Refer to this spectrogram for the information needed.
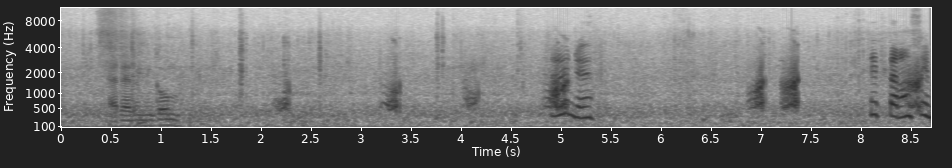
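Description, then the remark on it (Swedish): Two pool frogs croak in short, nasal bursts at a pond by the sea on Örskär, some calls doubled, repeating irregularly every second or so over a steady low outdoor background. “Gölgrodorna på Örskär”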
